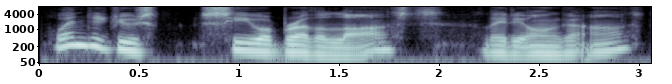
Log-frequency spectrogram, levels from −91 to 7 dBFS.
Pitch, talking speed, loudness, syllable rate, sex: 135 Hz, 195 wpm, -16 LUFS, 5.7 syllables/s, male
